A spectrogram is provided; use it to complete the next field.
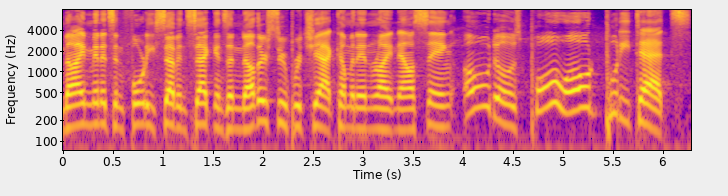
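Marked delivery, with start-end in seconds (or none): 4.0-6.3 high, slow, swooping, sing-song cartoon bird voice. Reading a viewer's super chat aloud: Tweety impersonation. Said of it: "Did I do a good Tweety impersonation there?".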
